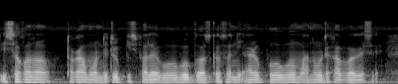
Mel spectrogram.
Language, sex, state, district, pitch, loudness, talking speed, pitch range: Assamese, male, Assam, Sonitpur, 110 Hz, -18 LUFS, 180 wpm, 105-115 Hz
